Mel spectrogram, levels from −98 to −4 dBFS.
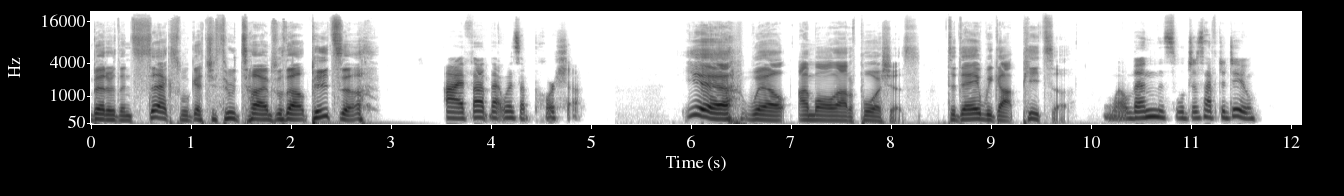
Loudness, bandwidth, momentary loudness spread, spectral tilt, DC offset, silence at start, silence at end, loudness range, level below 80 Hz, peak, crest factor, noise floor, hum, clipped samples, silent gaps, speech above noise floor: -24 LUFS; 19 kHz; 14 LU; -5.5 dB/octave; under 0.1%; 0 s; 0.45 s; 5 LU; -48 dBFS; -8 dBFS; 18 dB; -75 dBFS; none; under 0.1%; 5.09-5.25 s; 51 dB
